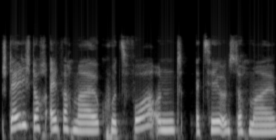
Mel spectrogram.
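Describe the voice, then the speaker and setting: Very slowly, a woman talks with lively intonation. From Germany, Solingen. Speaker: podcast host. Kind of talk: casual interview.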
